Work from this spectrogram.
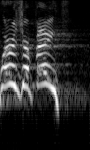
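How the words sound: It is yelled in an angry tone.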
